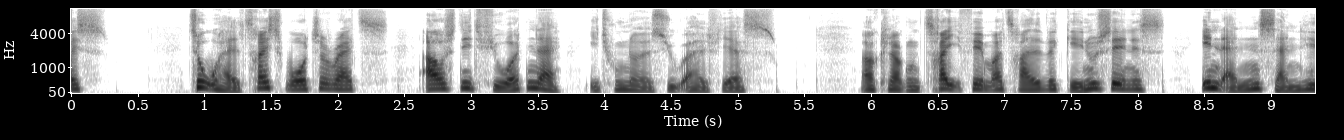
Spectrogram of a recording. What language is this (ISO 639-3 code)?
dan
